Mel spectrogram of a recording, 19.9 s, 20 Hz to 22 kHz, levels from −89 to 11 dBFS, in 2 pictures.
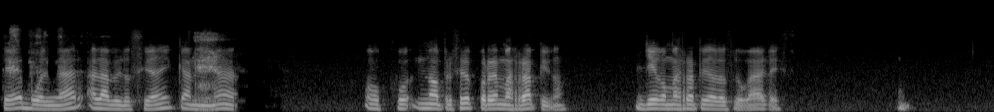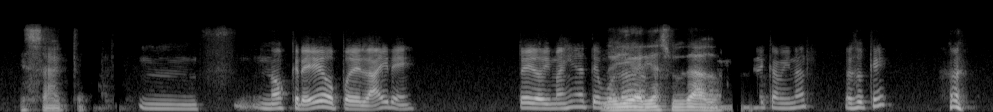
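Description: At 0.29 to 0.37 s a faint repeat of the speech slips through, trailing the original by 376 ms at about 35 dB below it. This is an echo leak, likely from a loudspeaker on the far end whose echo canceller let part of the pickup escape and sent it back. On a spectrogram it appears as a weak smear mirroring the earlier speech pattern shifted 376 ms later. The waveform barely shows it.

From 0.51 to 0.57 s the speech sags briefly, by roughly 10 dB over a few tens of milliseconds. At 2.35 to 2.44 s it almost vanishes for about a tenth of a second. This is speech suppressed in double talk, likely because the canceller mistook overlapping talk for echo and turned everything down. The waveform shows a pinched notch in the envelope, and the spectrogram shows a vertical gap where the harmonics fade.

At 2.72 to 2.78 s the room background dips by about 10 dB for a brief moment. At 10.76 to 10.90 s it falls by about 35 dB for a sixth of a second or so. 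In both cases the background was gated by the echo canceller, which clamped the microphone hard while the loudspeaker played. Against a spectrogram that stops at 8 kHz, the noise floor shows a clean dark band, and the waveform sinks, close to silence in the second case, then recovers.

Right after, from 10.90 to 11.21 s, the echo leak returns for longer, again 376 ms behind and about 35 dB down. It is audible as a ghostly shadow of the speech.

The longest fault runs from 16.5 to 17.58 s. Speech suppressed in double talk drops the speech by up to roughly 40 dB in broken pieces totalling about a second, heard as choppy, hollowed-out syllables. Inside that stretch, at 17.37 to 17.43 s, a stronger echo leak at about 20 dB below the speech pokes through, 376 ms delayed. It appears as a bright fragment inside the spectrogram's gap.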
